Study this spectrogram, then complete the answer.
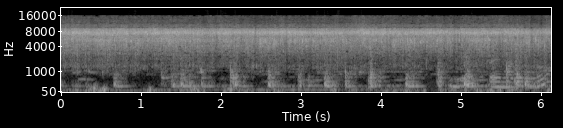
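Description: Garlic frying in a pan for a Karnataka-style moringa leaf upsaaru, with a steady hiss of sizzling and repeated scraping stirs at a brisk rhythm, close and moderately loud, with no talk.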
